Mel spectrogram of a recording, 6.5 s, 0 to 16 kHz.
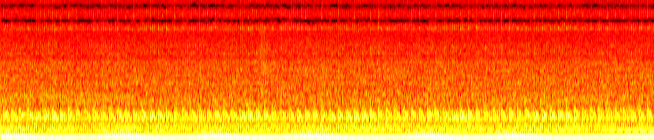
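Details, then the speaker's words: Oliver 550 tractor with rebuilt ignition and starter, fired on the key, choked, for the first time in reportedly 30+ years (owner doubts it), no water pump belt so run briefly: steady, even low rumble with a smooth firing beat and no knocks or misses; idles cleanly. "so wow it runs like a top so pretty amazing"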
